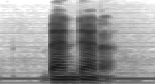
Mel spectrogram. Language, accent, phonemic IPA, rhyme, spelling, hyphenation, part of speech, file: English, US, /bænˈdæn.ə/, -ænə, bandana, ban‧dan‧a, noun, En-us-bandana.ogg
- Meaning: A large kerchief, usually colourful and used either as headgear or as a handkerchief, neckerchief, bikini, or sweatband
